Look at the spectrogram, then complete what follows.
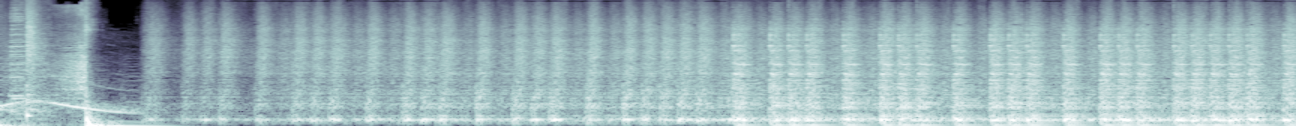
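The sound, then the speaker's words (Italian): Instrumental opening of the Italian theme song of the anime Lady Oscar: a quick sweeping swoosh, then loud, full-band music with steady driving drums and a deep bass line, no vocals yet. “dedicata a un anime bellissimo, cantato da un cantante bravissimo. E la sigla è altrettanto bella.”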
